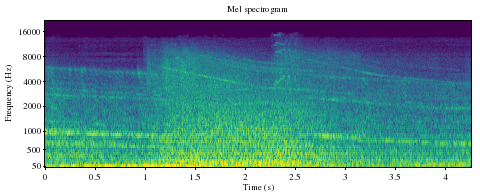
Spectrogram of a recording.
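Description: A video game menu chimes as a panel pops up.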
